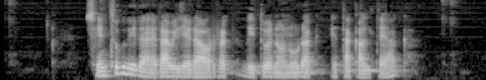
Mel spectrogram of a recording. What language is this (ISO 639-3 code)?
eus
